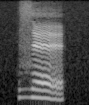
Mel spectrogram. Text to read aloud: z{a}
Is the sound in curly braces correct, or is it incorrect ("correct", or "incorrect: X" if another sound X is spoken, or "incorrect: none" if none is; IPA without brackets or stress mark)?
incorrect: æ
